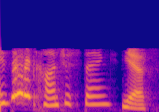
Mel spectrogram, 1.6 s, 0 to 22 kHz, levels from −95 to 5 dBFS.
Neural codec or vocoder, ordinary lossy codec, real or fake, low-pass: codec, 16 kHz, 4 kbps, FunCodec, trained on Chinese and English, 50 frames a second; MP3, 24 kbps; fake; 3.6 kHz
